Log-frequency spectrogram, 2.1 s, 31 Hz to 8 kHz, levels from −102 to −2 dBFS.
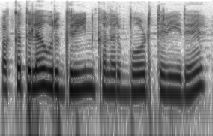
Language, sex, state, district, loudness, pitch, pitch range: Tamil, female, Tamil Nadu, Nilgiris, -15 LUFS, 205 Hz, 190-225 Hz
